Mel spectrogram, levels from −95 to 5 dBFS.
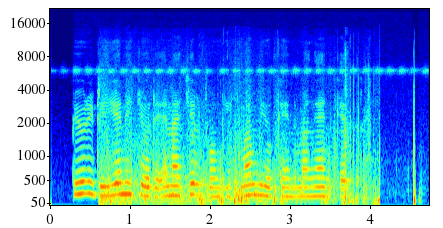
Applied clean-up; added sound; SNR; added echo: none; Wind; 5 dB; none.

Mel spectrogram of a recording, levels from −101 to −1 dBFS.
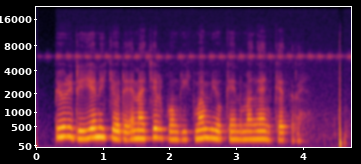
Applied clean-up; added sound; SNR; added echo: none; none; none; none.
